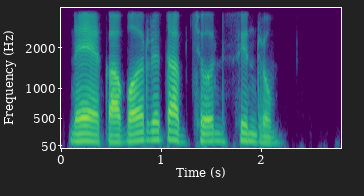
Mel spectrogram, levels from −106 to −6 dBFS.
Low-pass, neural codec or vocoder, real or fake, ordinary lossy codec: 3.6 kHz; codec, 16 kHz, 4.8 kbps, FACodec; fake; none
